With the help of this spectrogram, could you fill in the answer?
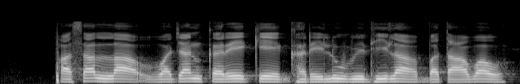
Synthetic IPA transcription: pʰəsəlːaʋɐt͡ʃənkəɾekeɡʱɐɾeːluʋɪd̪ʱiːlabɐt̪aːbao

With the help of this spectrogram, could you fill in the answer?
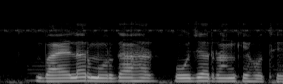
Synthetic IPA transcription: baːjləɾmʊɾɡaɦəɾuːd͡ʒəɾːə̃ŋɡkeɦoːt̪ʰeː

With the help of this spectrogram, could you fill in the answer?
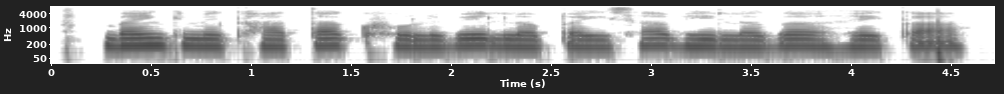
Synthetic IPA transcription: bɛ̃ɪŋkmẽkʰaːt̪akʰoːlbeləpəɪsabʱiləɡəɦɛːka̰ː

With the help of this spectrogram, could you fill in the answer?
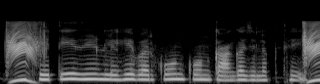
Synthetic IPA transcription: t͡ʃʰeːt̪id̪ɪnleɦebəɾkoːnkoːnkaːɡəd͡ʒləɡt̪ʰeː

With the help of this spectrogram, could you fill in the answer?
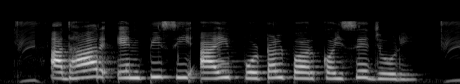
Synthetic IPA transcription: ad̪ʱaɾenpisiʔajpoɾʈəlpəɾkəjsed͡ʒoɽi

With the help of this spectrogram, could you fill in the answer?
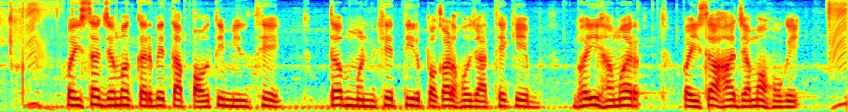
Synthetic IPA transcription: pəɪsad͡ʒəmakəɾbet̪apaːʊt̪imɪlt̪ʰet̪ɐbmɐnkʰet̪iːɾpəkəɽɦod͡ʒaːt̪ʰeke | bʱɐiɦɐməɾpəɪsaɦad͡ʒɐmaɦoɡeː

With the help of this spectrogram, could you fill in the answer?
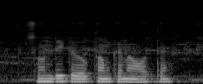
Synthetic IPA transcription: sʊnɖ̪ʱikeɾoːk̚t̪ʰəmkenãɦoːt̪eː

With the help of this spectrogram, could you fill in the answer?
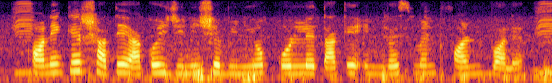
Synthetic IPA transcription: ɔnekeɾʃat̪ʰeɛkojd͡ʑiniʃebinijoɡ̚koɾlet̪akeʔinbʱesʈmeɳʈfaɳɖbɔle

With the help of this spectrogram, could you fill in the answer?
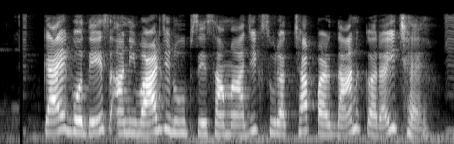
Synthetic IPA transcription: kɛeɡoːd̪esəniʋaːɾd͡ʒɾuːpsesaːmad͡ʒɪksuɾək̚t͡ʃʰapəɾd̪aːnkəɾəit͡ʃʰɛː

